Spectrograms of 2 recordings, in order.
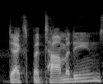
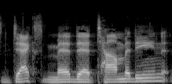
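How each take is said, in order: First: A middle syllable of the word is dropped. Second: Every syllable of the word is pronounced. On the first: The speaker calls it wrong. "not dexmedetomidine. So people leave out that middle syllable" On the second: The speaker calls it right. "It's dexmedetomidine"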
